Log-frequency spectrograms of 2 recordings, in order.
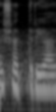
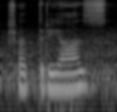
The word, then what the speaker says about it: क्षत्रिय: दूसरे को हमने बोलिया क्षत्रिय क्षत्रिय में के आएगा जो कि साइलेंट है त्रिया एंड दे र एक्सपेक्टेड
